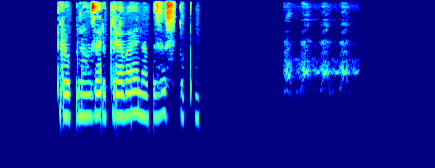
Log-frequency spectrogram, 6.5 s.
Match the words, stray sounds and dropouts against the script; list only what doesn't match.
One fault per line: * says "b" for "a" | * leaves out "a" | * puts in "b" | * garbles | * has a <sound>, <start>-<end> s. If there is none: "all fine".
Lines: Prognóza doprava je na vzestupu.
* has a bark, 4.2-5.4 s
